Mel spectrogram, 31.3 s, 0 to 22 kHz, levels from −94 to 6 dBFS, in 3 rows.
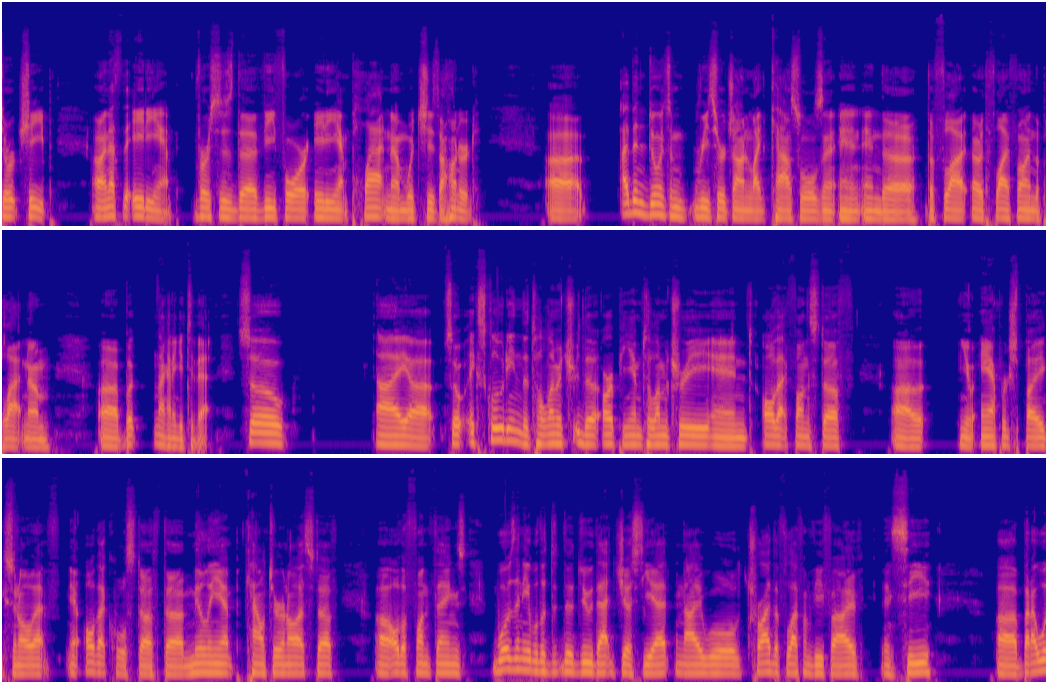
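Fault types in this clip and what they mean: Nothing here needs flagging, since there's no audible fault of any kind in this speech recording.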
